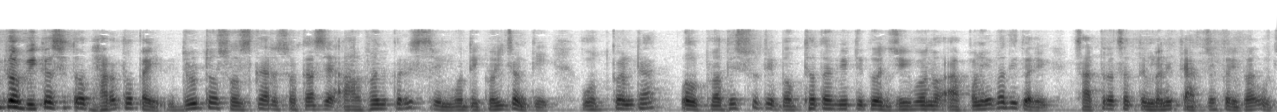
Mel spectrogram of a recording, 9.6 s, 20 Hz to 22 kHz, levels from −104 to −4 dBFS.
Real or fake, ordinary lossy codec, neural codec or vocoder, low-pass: fake; none; codec, 16 kHz in and 24 kHz out, 1.1 kbps, FireRedTTS-2 codec; 7.2 kHz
